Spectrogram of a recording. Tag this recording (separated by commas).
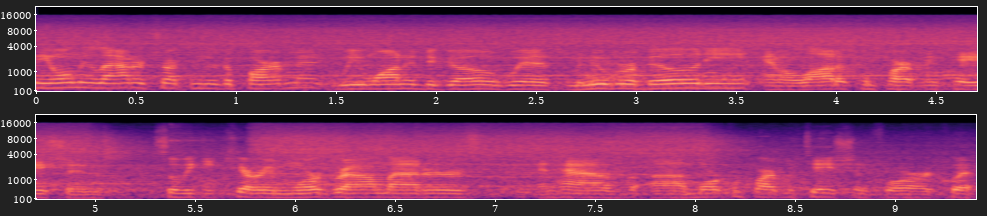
Speech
